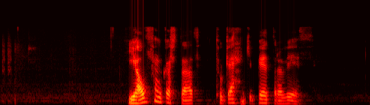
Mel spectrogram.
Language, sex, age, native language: Icelandic, male, 40-49, Icelandic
